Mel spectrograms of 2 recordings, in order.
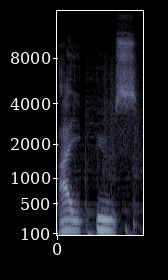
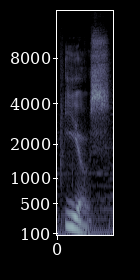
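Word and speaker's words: Eous: Flimmer, side note, why do you pronounce it Ius? Isn't the pronunciation Eos? I just say it the way my body instinctively like reads it in that moment of time. I know the correct The correct pronunciation is Eos.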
